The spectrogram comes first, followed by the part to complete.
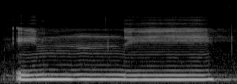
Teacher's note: نون کے ساتھ یا مدہ ہے، ٹھیک ہے، تو آپ نے اس کو تھوڑا سا لمبا بھی کرنا ہے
